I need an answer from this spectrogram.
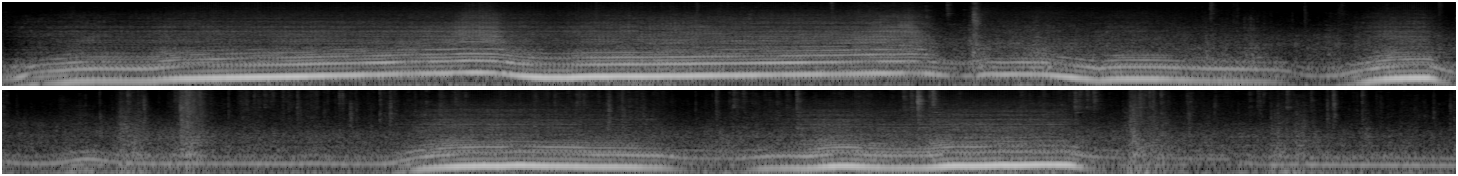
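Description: Car engine idling and revved several times: long revs that climb, hold and drop back to idle, and a few short blips in between.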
